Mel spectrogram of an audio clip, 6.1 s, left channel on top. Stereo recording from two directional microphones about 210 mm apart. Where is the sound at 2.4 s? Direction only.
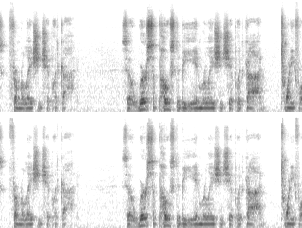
15° left (ahead or behind).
